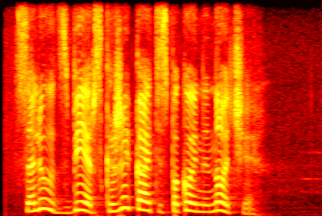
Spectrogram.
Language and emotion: Russian, positive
